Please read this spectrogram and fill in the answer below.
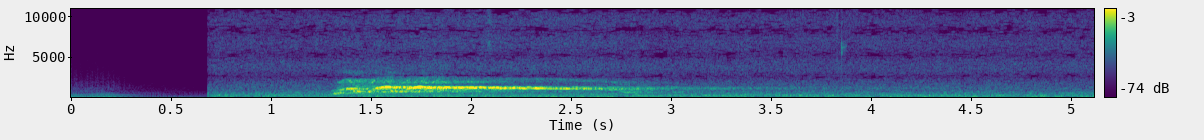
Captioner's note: animal bellowing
